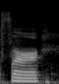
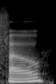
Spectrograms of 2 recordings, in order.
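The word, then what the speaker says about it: phở: uh f F yeah fo is the best what was what is well I think Americans call it Fox but it's F it's just the noodle soup oh okay yeah I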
